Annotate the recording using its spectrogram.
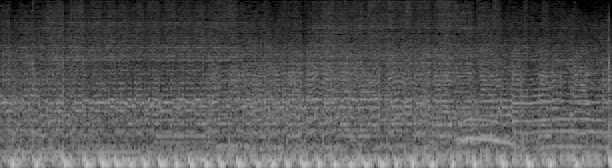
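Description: Live rock band playing: a drum kit drives a fast, even beat under electric guitars and bass, and a guitar bends a note about five seconds in.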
